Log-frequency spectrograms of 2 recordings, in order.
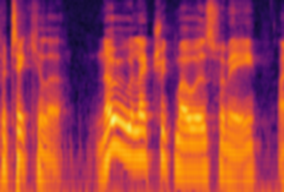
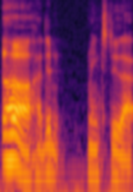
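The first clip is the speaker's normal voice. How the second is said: plain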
